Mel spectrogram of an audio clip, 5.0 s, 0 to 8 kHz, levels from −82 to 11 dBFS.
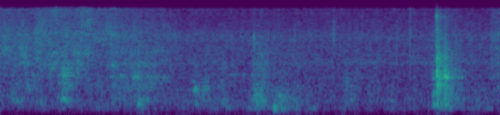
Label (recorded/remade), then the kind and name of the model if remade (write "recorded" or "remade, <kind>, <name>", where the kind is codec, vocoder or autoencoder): recorded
